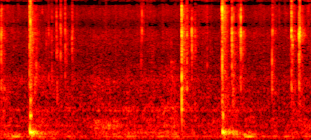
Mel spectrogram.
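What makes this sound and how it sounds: A dry, solid white soap bar held in the fingers is carved with an orange-handled snap-off utility knife, its blade slicing and scraping chunks off the edges. Two louder, crisp crunching cuts stand out among quieter scraping and light clicking ticks that carry a bright edge. The sound is close, dry and low-heavy, with each cut dying away almost at once.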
